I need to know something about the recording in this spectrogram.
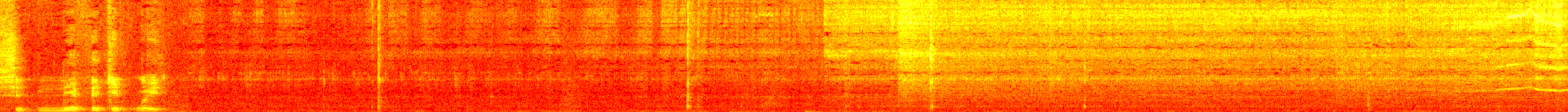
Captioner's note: popping and hissing from the hot dog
